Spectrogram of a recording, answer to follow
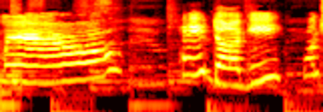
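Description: A person voicing a cat in a high-pitched voice, making two drawn-out meow-like calls, over children's background music with a steady beat.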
